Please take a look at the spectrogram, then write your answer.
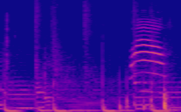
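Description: A cat meows several times close by, drawn-out tonal cries with a louder, higher meow near the end, heard alone without talk.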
